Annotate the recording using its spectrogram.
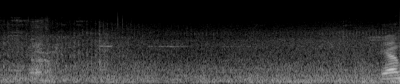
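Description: Beastboard Aurora electric skateboard riding fast on asphalt while being pushed toward full speed: a steady road noise from its wheels rolling on the rough surface, close to the camera.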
